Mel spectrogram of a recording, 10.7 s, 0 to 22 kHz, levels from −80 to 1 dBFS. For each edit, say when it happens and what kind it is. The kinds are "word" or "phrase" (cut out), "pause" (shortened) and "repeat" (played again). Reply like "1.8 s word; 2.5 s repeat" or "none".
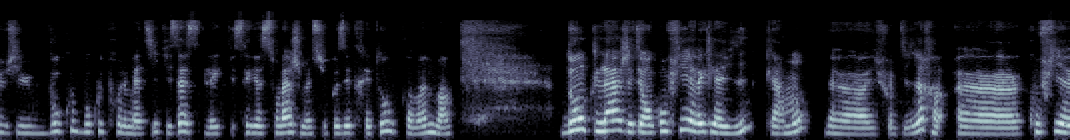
7.6 s pause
